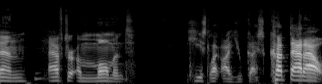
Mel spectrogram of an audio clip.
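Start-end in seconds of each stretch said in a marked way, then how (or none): 2.2-3.2 very loud, thunderous, booming giant voice. Acting out a shouting voice from a story, deep, loud, thunderous voice. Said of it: "a very deep and loud, thunderous voice".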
